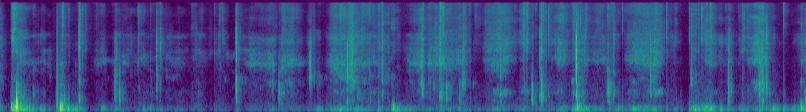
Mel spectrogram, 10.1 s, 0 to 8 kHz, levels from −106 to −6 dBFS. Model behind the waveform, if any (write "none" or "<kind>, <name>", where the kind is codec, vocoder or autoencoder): autoencoder, DAC-VAE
